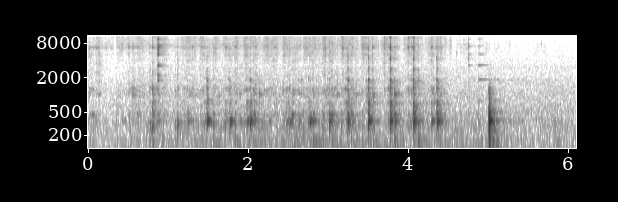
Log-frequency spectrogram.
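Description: A whisk clicks rapidly against a glass bowl.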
